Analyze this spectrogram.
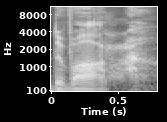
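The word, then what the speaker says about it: דבר: One speech, that word is pronounced devar, and it means saying the same words.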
